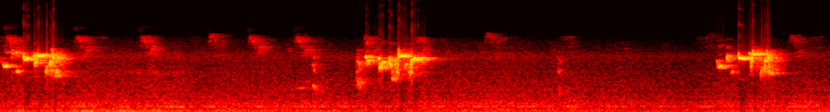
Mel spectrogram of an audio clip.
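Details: Diyala bulbul song meant to train chicks: three strong warbled phrases roughly every three and a half seconds, with faint high chirps between them and a low steady hum.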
